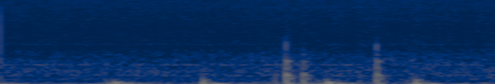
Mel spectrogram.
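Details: A man's own heartbeat, played on a livestream: low, muffled paired thumps, about three beats in under two seconds, over a faint hum; normal heart sounds.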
